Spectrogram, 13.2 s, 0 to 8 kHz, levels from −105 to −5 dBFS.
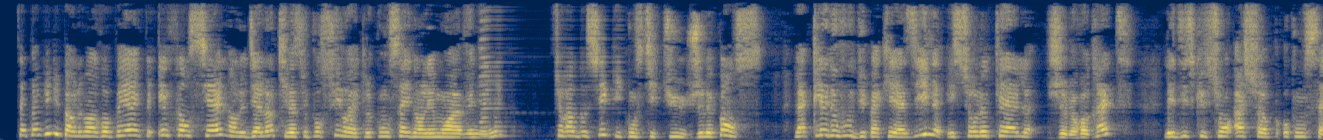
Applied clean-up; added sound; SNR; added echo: neural mask model DeepFilterNet 3.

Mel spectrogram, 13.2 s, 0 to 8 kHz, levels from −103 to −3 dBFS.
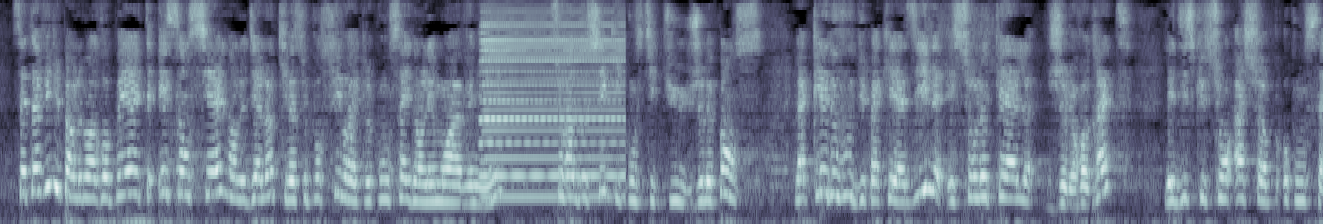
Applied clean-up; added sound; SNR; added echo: none; Accordion; 0 dB; reverberation time 0.2 s.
